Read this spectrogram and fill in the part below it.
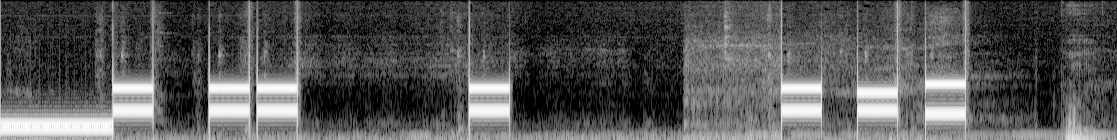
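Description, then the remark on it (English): A steady dial tone gives way to seven short two-note keypad beeps pressed in uneven bursts, some quick pairs and some after pauses, with faint background hum between presses. “Omar can't dial a phone.”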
